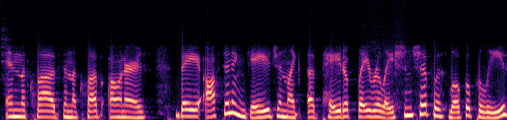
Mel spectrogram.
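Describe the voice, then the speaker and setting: A woman with an American accent and a medium pitch speaks at a moderate pace with ordinary pitch variation, an unremarkable speaking voice. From rural Texas. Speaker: caller, stripper and labor organizer. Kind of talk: call-in radio conversation. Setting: phone call.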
